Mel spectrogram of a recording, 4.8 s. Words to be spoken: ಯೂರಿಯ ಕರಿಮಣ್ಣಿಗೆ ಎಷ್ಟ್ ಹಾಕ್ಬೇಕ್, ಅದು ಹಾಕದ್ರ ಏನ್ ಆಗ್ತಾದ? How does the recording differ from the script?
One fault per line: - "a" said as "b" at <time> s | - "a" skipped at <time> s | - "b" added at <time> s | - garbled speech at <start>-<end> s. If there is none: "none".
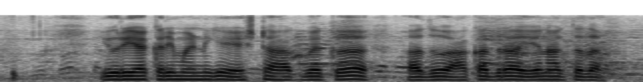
none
